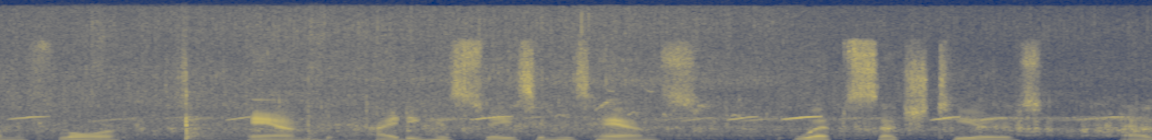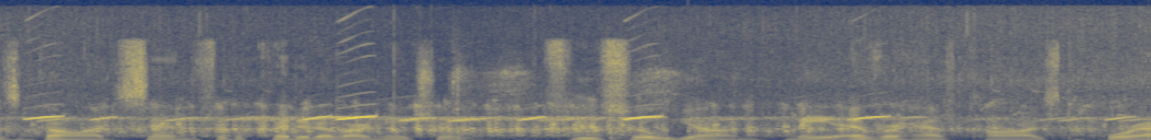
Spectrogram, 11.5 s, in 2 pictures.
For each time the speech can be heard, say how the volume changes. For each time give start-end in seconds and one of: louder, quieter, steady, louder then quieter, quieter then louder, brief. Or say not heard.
0.0-11.4 steady.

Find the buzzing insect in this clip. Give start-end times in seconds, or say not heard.
not heard.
